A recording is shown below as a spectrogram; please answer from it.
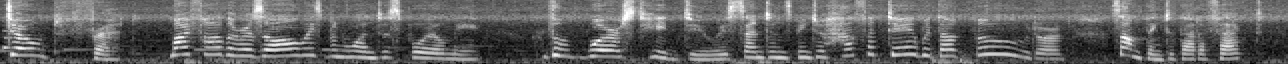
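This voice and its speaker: A woman's voice: high voice, big pitch swings, moderate pace, noisy background. A woman playing a composed, gracious young noblewoman in a video game, speaking formally and politely. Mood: calm resolve.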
